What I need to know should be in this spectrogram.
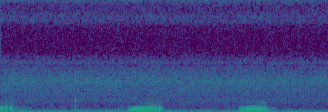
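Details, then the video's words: A dozing female cat snores: low steady rumble under a faint whistle at the outset, then two nasal whistled notes roughly two seconds apart, each about half a second, keeping time with her breaths. "Cat snoring"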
